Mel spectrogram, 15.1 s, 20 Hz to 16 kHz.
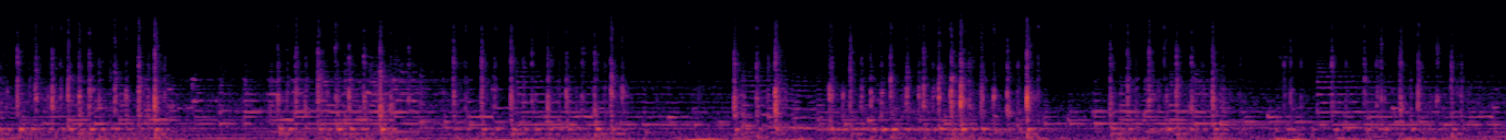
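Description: A disk encryption password typed on a computer keyboard during an Ubuntu Server 22.04 LTS installation, with quick bursts of close keystrokes separated by short pauses, quiet and without talking.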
